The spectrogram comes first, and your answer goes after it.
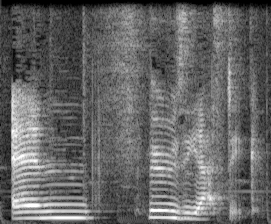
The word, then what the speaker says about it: enthusiastic: your teeth and and the tongue must come out through the middle of your teeth if you don't you will mispronounce this word and you'll say n enthusiastic or enthusiastic instead you need to say en and see how I'm breaking that down for you enthusiastic enthusiastic enthusiastic now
